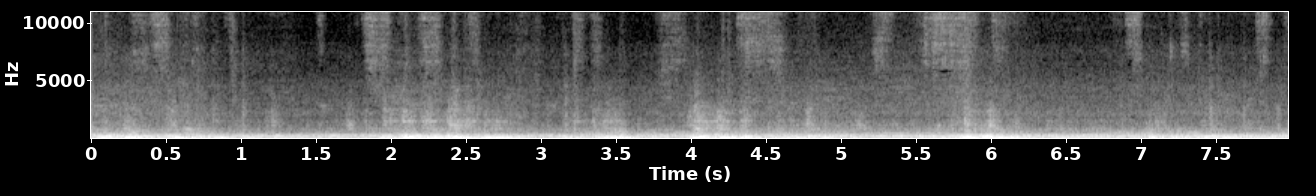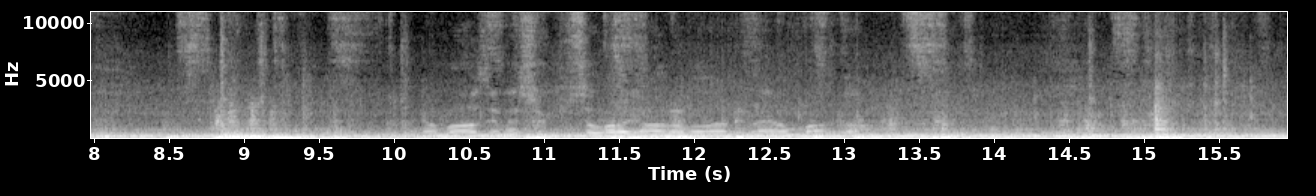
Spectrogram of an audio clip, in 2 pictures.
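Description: Rocks and dirt tumble and clatter into a truck bed.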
